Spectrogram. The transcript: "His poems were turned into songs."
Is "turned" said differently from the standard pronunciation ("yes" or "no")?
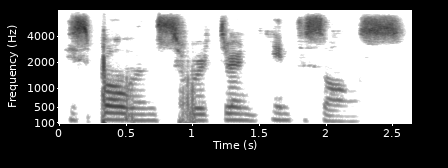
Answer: no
